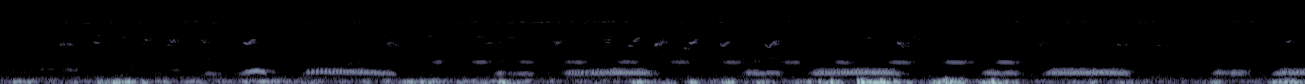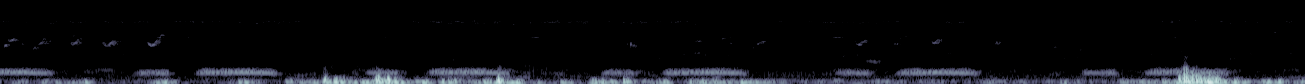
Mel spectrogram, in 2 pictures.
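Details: Spotted dove cooing while wild doves are lured; a long series of soft, short coos about every half second over a steady low rumble, with scattered rustling and thumps.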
